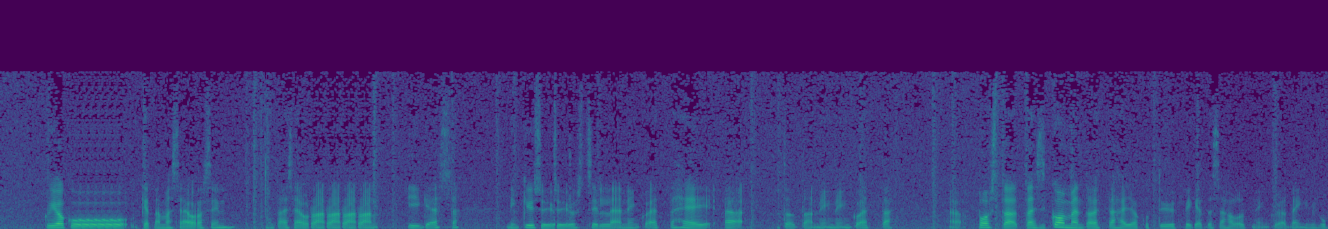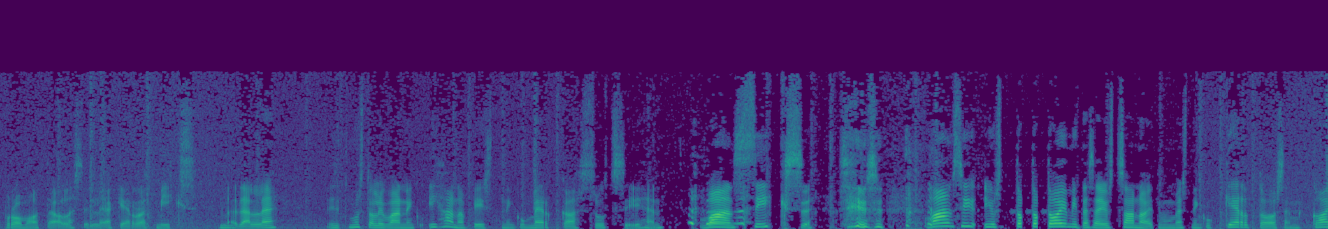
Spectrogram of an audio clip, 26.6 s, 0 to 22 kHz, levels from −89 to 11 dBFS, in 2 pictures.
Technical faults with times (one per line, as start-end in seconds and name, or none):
0.00-26.57 MP3 compression
0.80-1.19 repeated frames
3.23-3.70 repeated frames
5.53-5.68 repeated frames
19.06-25.23 overdone noise removal
23.47-23.79 repeated frames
